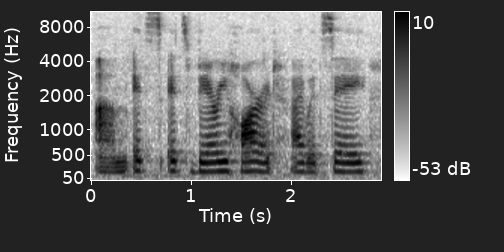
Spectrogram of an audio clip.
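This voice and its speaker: An Ethiopian woman in her thirties, a pediatric nurse practitioner running her own channel, speaks earnestly and directly to viewers with many ums. Her lowish voice is monotone, slow, and fairly bright, with vocal fry and slight background noise.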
